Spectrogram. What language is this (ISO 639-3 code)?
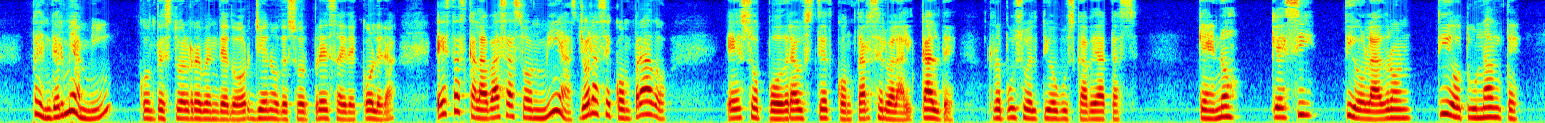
spa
